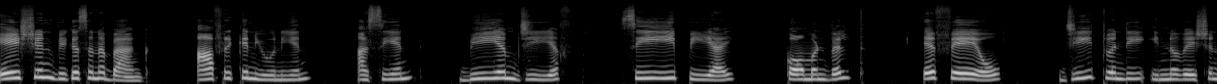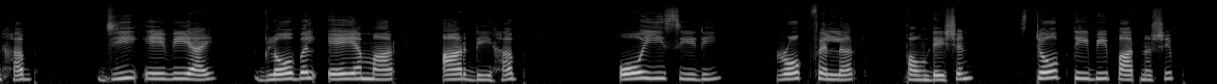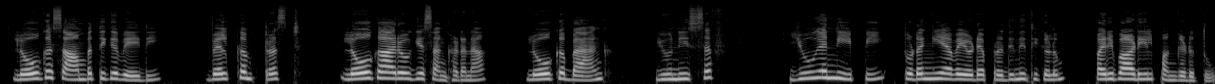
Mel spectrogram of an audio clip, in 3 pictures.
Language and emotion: Malayalam, neutral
